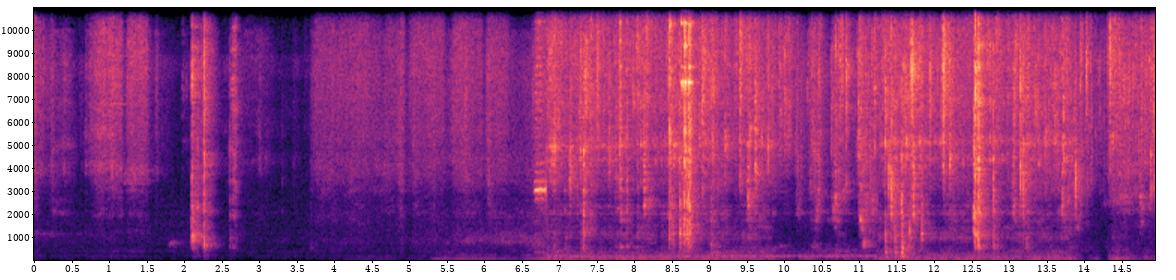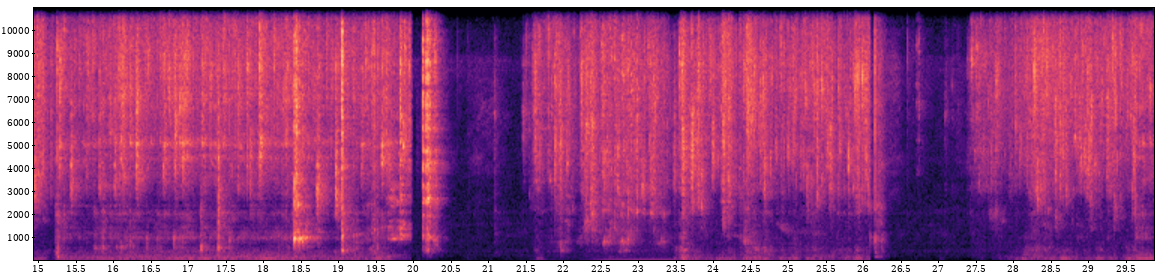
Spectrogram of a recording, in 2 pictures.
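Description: Tap water running into a stainless steel sink while utensils are washed by hand, with knocks and clinks as they are handled. The water starts about a quarter of the way in and is shut off twice briefly in the second half.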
